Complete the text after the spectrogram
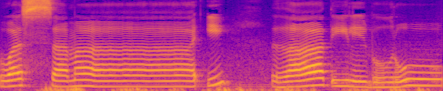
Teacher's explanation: سین کی سیٹی کلیئر ہوگی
